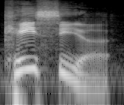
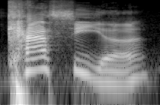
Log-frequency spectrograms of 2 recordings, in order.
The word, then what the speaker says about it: Cassia: OH, SO IT'S AH, SO IT'S NOT CASEIA. It's Cassia AND HER NICKNAME AH, IT JUST CLICKED.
